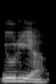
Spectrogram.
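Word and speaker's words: Yulia: सो जो opposition leader थी उस टाइम पे, एक लेडी थी यूलिया, ठीक है, यूलिया, वाई इसमें जो है साइलेंट है, यूलिया टाइमोशेंको, ठीक है, टाइमोशेंको, यूलिया टाइमोशेंको, इसको जेल से छोड़ दिया।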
